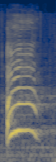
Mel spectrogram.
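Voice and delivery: high loud shriek of fright; jump-scare scream; startled scream. Real, not acted.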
